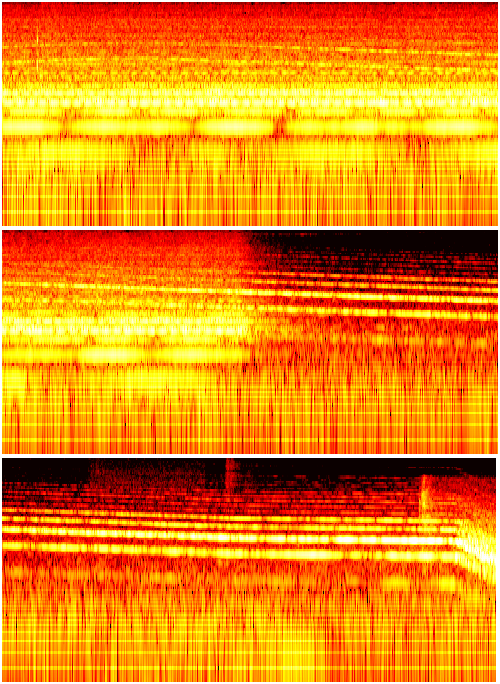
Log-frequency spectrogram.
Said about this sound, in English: your unit will respond with lights and sirens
